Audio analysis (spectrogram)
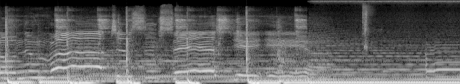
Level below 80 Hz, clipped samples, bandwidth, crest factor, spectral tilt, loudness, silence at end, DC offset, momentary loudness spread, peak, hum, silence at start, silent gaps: -12 dBFS; 0.2%; over 20 kHz; 8 dB; -5 dB/octave; -11 LUFS; 0 s; 0.6%; 3 LU; 0 dBFS; none; 0 s; none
